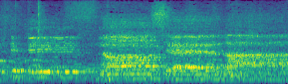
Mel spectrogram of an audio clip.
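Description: Men's gospel vocal group singing together, their voices holding long sustained notes.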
